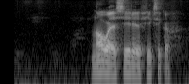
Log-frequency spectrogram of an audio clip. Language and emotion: Russian, neutral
